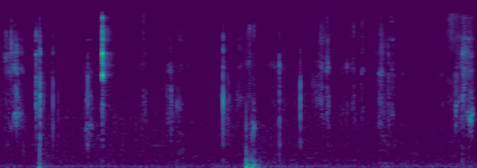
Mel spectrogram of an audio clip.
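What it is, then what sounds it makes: Plastic game tokens clicked together. A few yellow-rimmed solid plastic game tokens are held in one hand and riffled and clicked between the fingers and nails. The result is a quiet, irregular series of sharp, bright chip-on-chip clicks that stop dead with no ring, plus one duller, lower knock partway through.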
